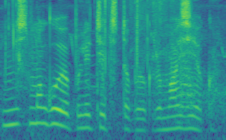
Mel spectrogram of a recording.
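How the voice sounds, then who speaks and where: A woman voicing an earnest, curious schoolgirl with a taste for adventure in an animated film. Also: fairly high pitch, quick pace, a little hiss or hum, natural voice. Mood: reluctant.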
